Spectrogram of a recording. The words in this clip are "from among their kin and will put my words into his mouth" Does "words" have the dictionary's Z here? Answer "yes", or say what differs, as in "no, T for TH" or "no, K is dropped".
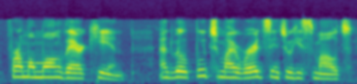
no, S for Z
